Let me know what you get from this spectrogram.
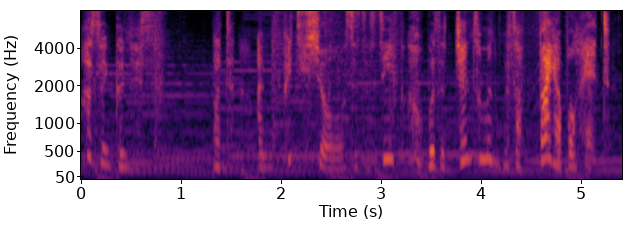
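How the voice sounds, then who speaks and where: Woman playing a very high-voiced sweet young lady. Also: big pitch swings, moderate pace. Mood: anxious. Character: sweet young lady, excitable and easily upset. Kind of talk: audio drama character acting. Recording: music under the voice.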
